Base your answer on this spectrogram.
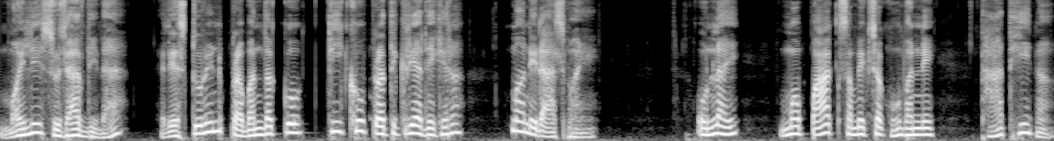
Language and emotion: Nepali, sad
